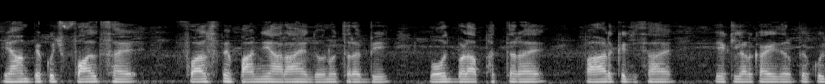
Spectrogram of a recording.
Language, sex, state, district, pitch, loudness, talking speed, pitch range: Hindi, male, Maharashtra, Mumbai Suburban, 125 Hz, -18 LUFS, 190 wpm, 120-130 Hz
